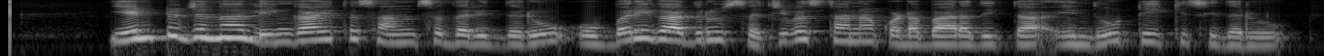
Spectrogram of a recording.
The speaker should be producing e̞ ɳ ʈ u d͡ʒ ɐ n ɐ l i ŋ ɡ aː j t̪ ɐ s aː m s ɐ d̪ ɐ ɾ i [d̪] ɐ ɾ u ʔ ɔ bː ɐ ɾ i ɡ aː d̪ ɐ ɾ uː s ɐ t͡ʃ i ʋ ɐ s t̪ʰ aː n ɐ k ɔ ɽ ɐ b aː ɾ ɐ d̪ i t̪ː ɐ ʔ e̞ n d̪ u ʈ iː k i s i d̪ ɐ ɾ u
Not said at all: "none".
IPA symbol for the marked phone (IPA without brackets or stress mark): d̪ː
